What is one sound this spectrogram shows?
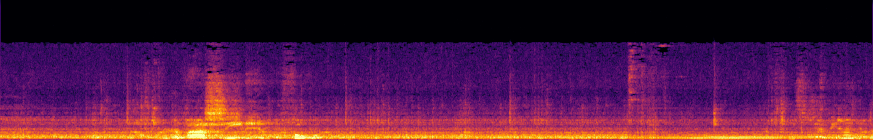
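Video game sounds play quietly from a television speaker.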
